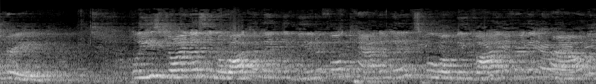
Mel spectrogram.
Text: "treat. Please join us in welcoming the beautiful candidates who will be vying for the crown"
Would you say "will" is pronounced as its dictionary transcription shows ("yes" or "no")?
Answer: no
